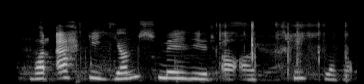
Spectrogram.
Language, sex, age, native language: Icelandic, male, 11, Icelandic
